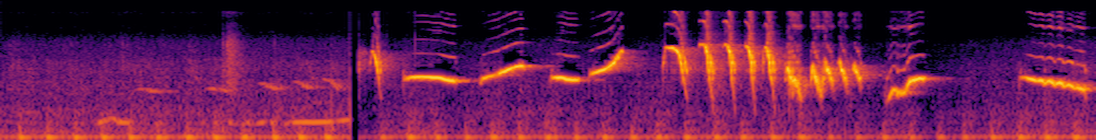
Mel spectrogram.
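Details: White-rumped shama in full, energetic gacor song: soft low whistles, then loud rising slurred whistles and a rapid burst of sharp chattering notes, with a constant low electrical hum beneath.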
